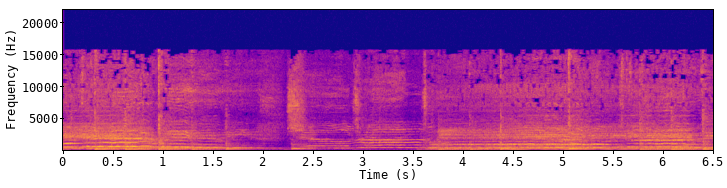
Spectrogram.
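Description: Mixed choir of men's and women's voices singing a sustained, largely unaccompanied carol. About two seconds in, the sound thins to a few higher voices for over a second, then the full choir comes back in.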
